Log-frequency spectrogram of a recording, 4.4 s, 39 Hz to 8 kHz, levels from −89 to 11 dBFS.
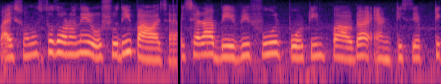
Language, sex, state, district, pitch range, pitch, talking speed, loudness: Bengali, female, West Bengal, North 24 Parganas, 215-255 Hz, 235 Hz, 175 wpm, -16 LUFS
